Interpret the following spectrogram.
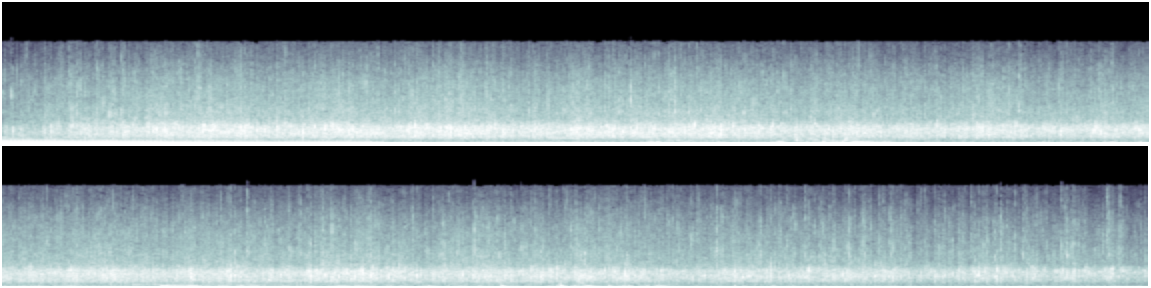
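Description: Audience applause at the end of a live song, a steady even clapping. The last low chord of the accompaniment rings on under it for about the first three seconds.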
